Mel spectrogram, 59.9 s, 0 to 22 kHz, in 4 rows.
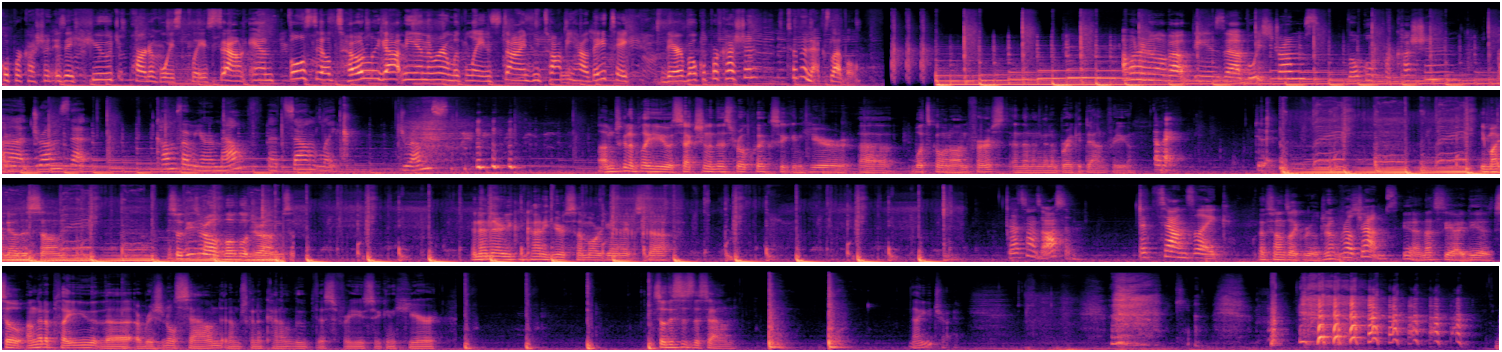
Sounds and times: Music: 0.0 - 39.6.

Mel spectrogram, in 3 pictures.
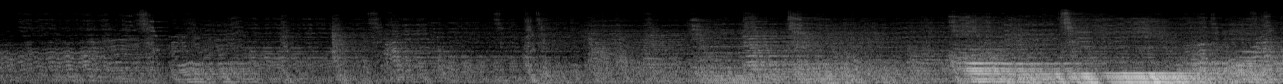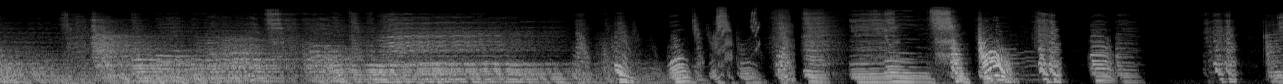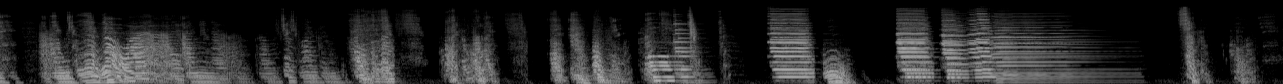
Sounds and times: Music: 0.0 - 24.3, 24.9 - 30.6, 31.2 - 37.2.

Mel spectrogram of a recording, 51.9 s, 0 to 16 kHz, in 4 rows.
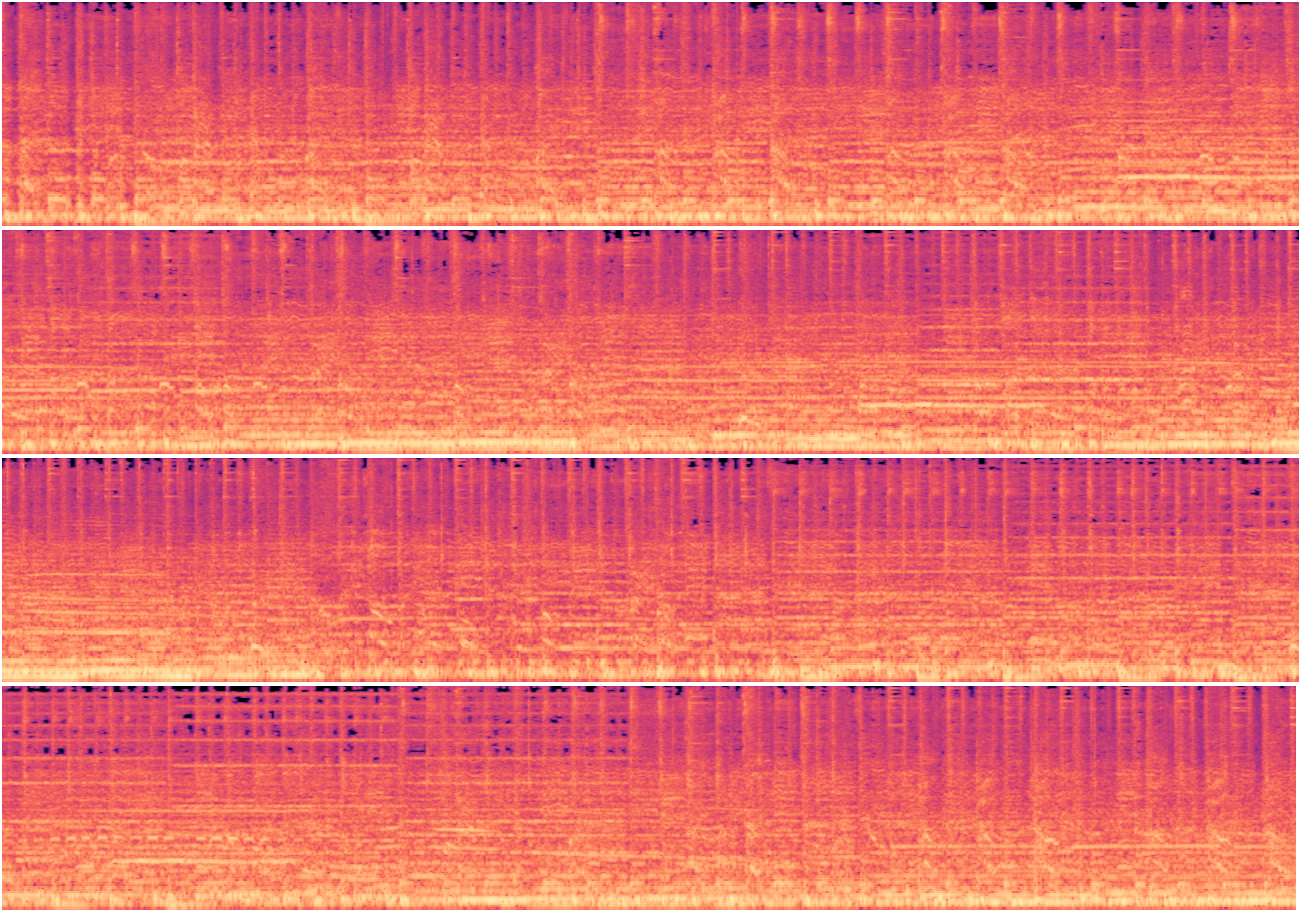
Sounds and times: Funk: 0.0 - 51.8
Theme music: 0.0 - 51.8.

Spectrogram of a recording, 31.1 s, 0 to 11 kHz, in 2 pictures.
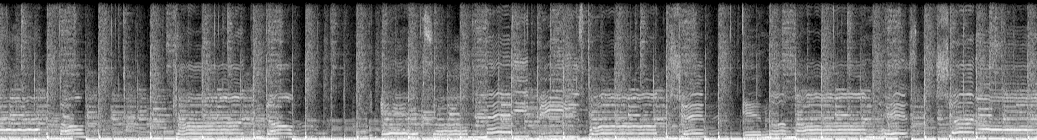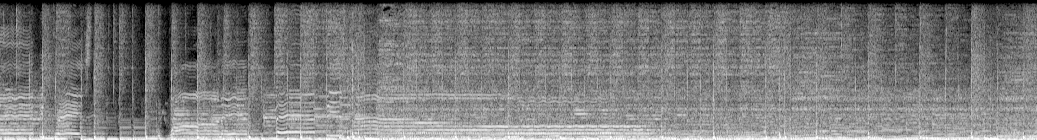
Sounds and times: Drum: 0.0 - 31.1
Drum kit: 0.0 - 31.1
Rhythm and blues: 0.0 - 31.1.

